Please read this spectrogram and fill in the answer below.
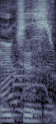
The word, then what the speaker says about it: Uchis: And it is pronounced Uchis. Uchis.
